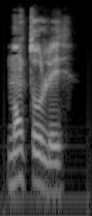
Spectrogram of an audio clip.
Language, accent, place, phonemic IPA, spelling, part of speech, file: French, France, Lyon, /mɑ̃.tɔ.le/, mentholé, adjective, LL-Q150 (fra)-mentholé.wav
- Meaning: mentholated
